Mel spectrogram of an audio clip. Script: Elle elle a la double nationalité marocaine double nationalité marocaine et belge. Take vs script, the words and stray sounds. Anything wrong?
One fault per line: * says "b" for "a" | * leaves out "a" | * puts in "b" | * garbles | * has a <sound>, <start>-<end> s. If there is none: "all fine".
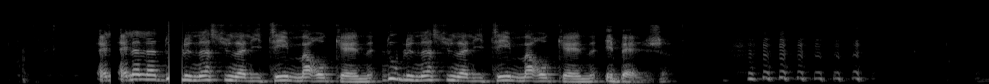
* has a dropout, 1.7-1.8 s
* has a laugh, 7.2-8.8 s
